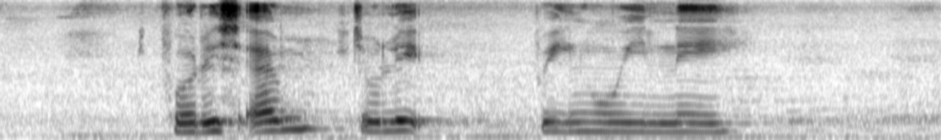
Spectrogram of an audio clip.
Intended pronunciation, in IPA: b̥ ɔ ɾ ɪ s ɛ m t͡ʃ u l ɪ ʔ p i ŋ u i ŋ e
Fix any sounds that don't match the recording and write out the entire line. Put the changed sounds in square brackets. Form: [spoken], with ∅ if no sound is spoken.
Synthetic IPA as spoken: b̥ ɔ ɾ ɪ s ɛ m t͡ʃ u l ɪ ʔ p i ŋ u i [n] e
